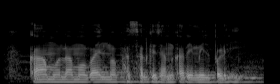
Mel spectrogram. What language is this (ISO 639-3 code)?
hne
